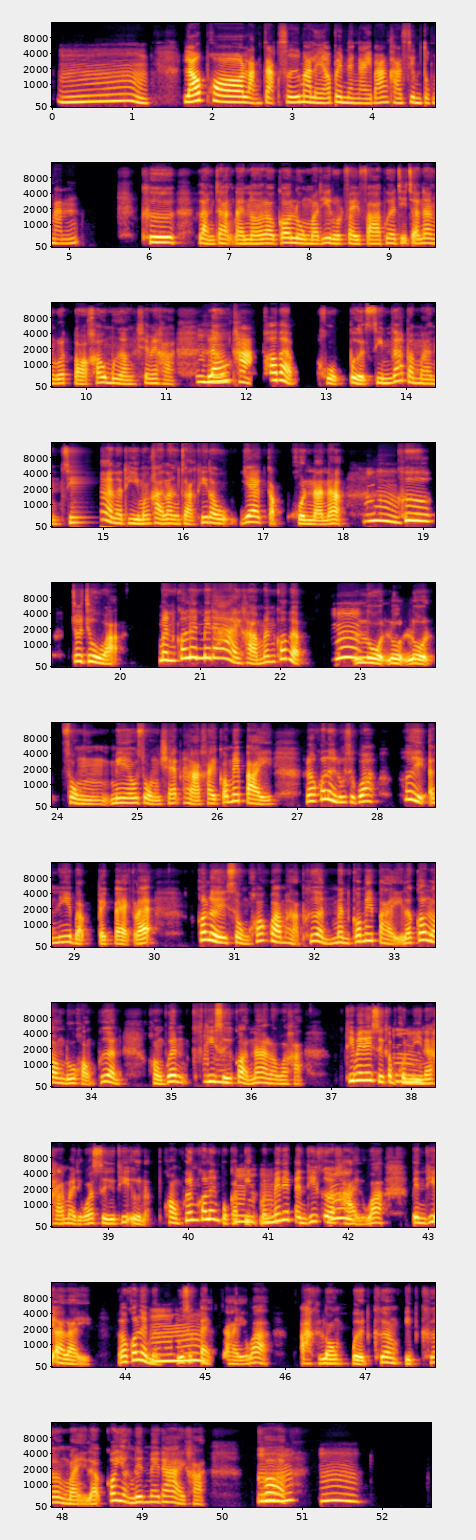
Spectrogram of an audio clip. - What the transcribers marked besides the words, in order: distorted speech; other noise
- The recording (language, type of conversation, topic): Thai, podcast, คุณเคยถูกมิจฉาชีพหลอกระหว่างท่องเที่ยวไหม?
